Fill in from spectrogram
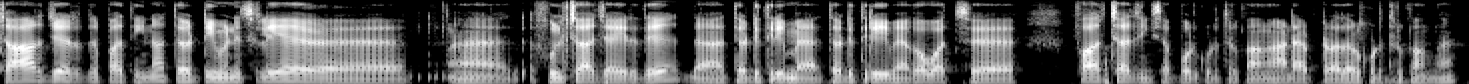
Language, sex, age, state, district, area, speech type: Tamil, male, 18-30, Tamil Nadu, Coimbatore, urban, spontaneous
